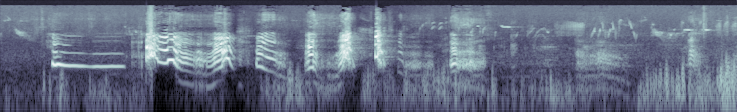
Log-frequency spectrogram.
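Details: Diesel, a Cairn Terrier, with a new toy: high whining whimpers with sliding tones, a held whine then a run of short rising and falling yelps, with a voice speaking over the later part.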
